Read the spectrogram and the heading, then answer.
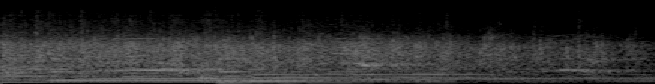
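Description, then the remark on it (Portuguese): A church audience claps and applauds to the Lord in worship, a steady, dense wash of hand claps, with a sustained low musical tone and chord underneath that shifts partway through. “Dê um brado ao Senhor e aplaudam mais uma vez e adore.”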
